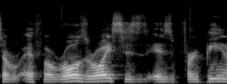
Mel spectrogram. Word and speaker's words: Rolls-Royce: or Rolls-Royce and that's how you say it Rolls-Royce Rose Royce yes yeah that's the gift for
